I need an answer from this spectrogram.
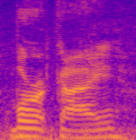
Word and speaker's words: Boracay: Like Boracay, or I don't know if I'm pronouncing Boracay. Boracay.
